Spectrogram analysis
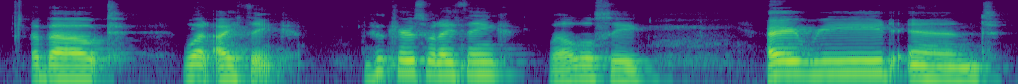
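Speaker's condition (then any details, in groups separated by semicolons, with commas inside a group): No condition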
